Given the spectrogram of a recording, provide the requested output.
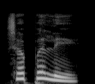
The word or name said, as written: ಚಪಲೆ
